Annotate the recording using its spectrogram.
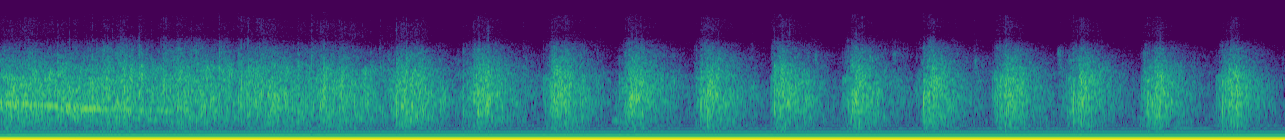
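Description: Audience applauding: a dense wash of clapping that after about two seconds falls into rhythmic clapping in unison, about three claps a second.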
